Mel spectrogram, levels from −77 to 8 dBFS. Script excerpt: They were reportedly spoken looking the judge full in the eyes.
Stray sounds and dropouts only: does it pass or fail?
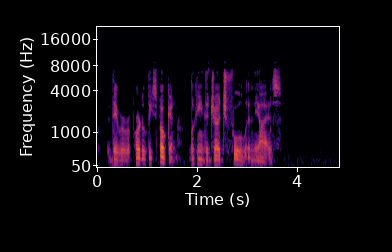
pass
